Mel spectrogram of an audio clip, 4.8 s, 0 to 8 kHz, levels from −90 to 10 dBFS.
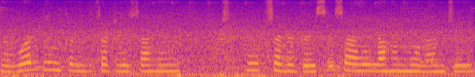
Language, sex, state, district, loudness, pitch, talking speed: Marathi, female, Maharashtra, Washim, -16 LUFS, 230 Hz, 150 wpm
